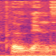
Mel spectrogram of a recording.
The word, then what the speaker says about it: Poogan's: And I'm hoping I'm saying it right. Poogan's, it's Poogan. So it sounds like Poogan.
